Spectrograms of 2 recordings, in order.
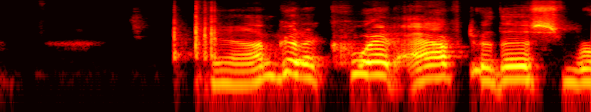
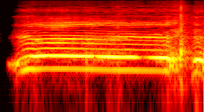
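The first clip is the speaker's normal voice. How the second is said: high, loud cheer; 9 semitones higher, 8 dB louder than usual. Real, not acted. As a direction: cheer like you just won. Cheering about fewer dislikes.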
